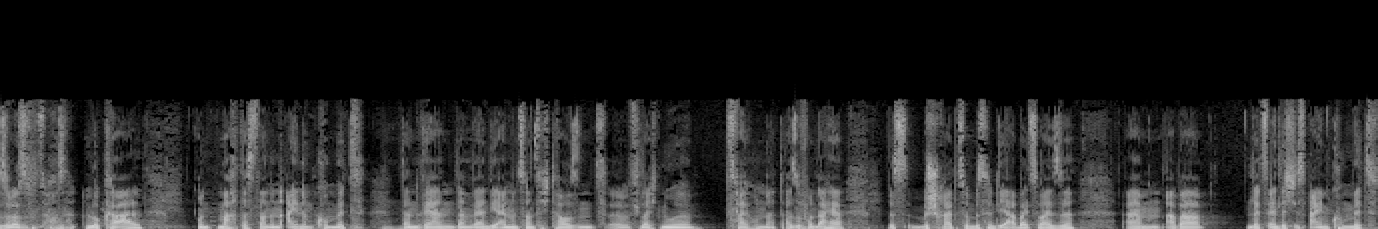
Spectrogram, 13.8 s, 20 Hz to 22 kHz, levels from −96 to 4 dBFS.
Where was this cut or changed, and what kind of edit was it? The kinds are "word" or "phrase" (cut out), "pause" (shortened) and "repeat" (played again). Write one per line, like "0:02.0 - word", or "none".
none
